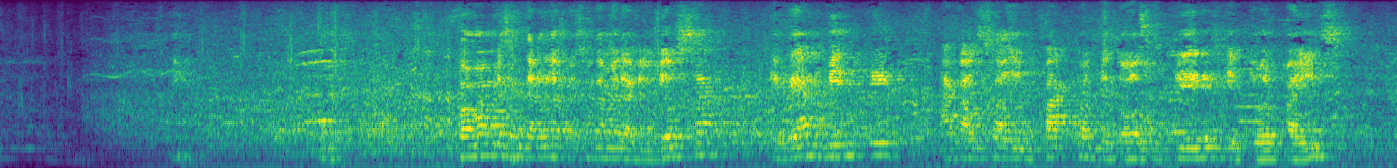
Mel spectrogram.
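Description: A man talks with animation into a microphone, heard through loudspeakers in a hall.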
